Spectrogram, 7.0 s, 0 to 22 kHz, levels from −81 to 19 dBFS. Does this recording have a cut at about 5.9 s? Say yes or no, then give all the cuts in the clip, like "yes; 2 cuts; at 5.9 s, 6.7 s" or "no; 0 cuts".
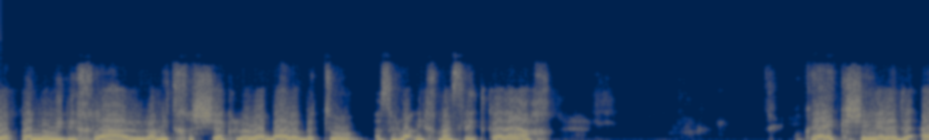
yes; 1 cut; at 5.9 s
